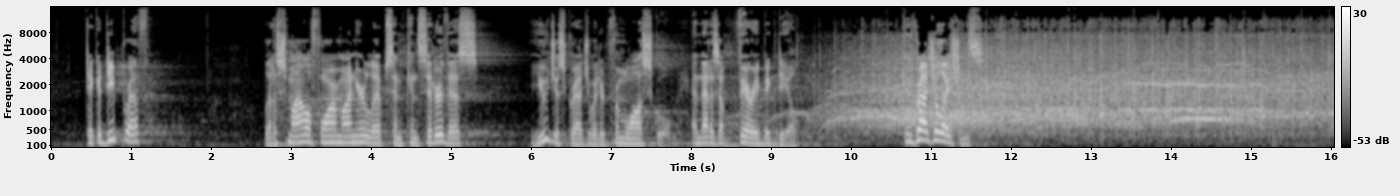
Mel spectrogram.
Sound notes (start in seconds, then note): 3.5 cheers and applause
